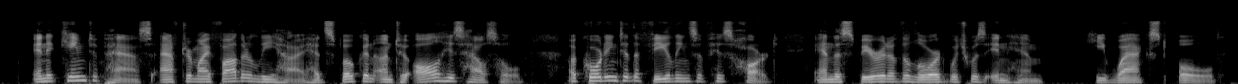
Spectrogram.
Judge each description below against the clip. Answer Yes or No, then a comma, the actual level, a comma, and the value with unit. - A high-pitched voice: No, low, 120 Hz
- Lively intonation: Yes, wide, 5.9 semitones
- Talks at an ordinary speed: Yes, average, 175 wpm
